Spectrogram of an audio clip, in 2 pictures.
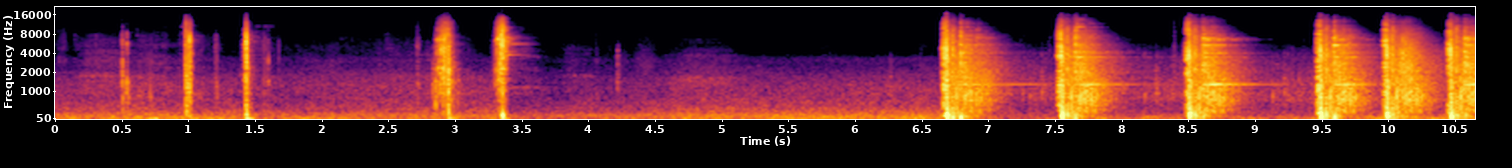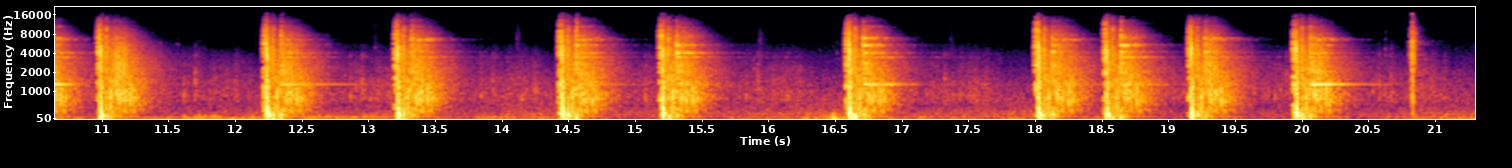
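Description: Shots from a 9mm AR-style pistol caliber carbine ring off steel targets, a few scattered sharp cracks followed by a long, steady string of loud, evenly spaced reports, each with a bright metallic ping.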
